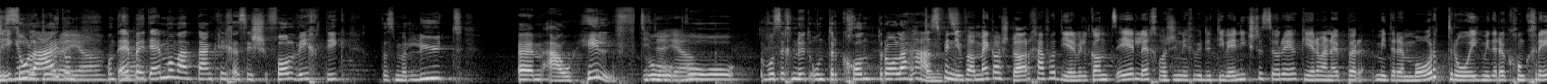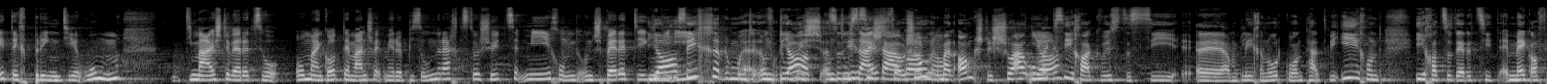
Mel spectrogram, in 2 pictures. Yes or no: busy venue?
yes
